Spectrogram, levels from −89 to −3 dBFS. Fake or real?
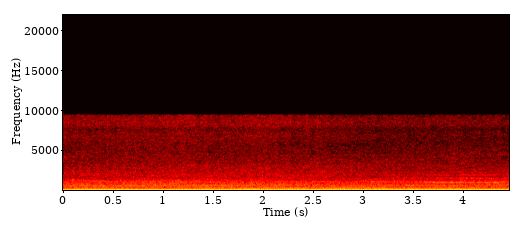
real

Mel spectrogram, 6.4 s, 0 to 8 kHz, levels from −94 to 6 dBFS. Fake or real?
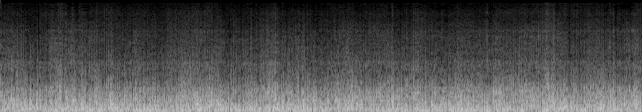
fake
